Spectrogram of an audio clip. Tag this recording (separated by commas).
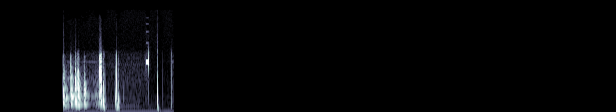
Alarm, Telephone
